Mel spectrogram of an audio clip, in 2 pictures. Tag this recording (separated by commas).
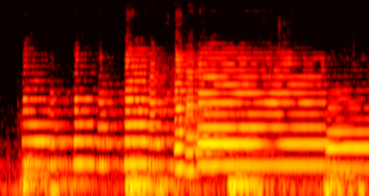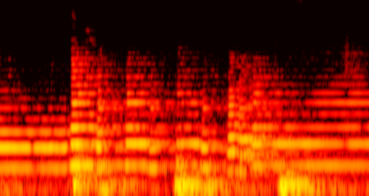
Bowed string instrument, Double bass, Cello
